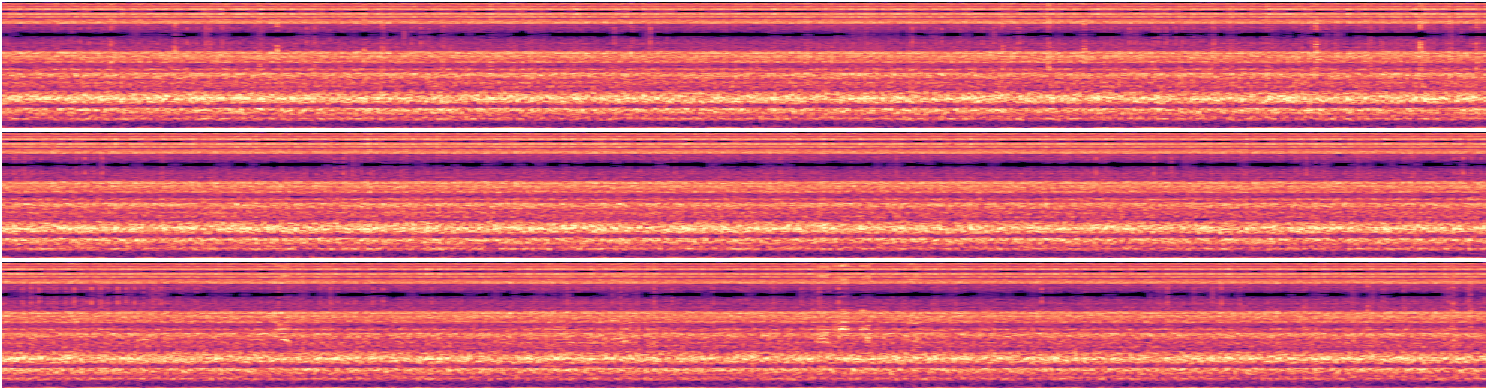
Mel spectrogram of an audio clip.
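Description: Aircraft engine drone heard inside the cockpit, steady and unchanging in pitch and level.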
